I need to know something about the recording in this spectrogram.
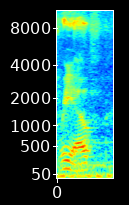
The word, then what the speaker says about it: REO: of uh REO um REO Speedwagon it's actually pronounced Rio it's uh Ransom Eli olds yeah that holds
